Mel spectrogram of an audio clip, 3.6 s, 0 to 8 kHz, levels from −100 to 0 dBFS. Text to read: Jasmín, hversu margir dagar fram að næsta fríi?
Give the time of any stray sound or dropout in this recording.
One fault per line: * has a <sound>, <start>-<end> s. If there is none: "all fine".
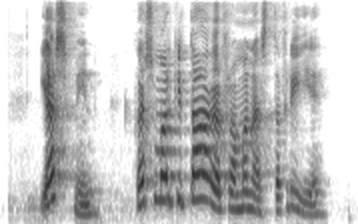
all fine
